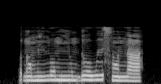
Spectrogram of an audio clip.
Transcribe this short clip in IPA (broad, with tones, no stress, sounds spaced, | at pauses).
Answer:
ɗ ɔ̃˨ m ĩ˨ ŋ oː˧ m ɲ u˨ m ɗ oː˧ w ɨ˧ s ɔ̃˨ n a˨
